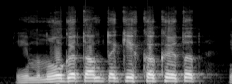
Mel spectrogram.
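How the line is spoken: Frightened question. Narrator (Russian): испуганно спросил Снегирь

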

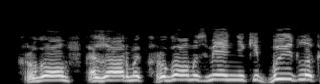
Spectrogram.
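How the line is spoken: Shouted. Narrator (Russian): кричал Хвощинский

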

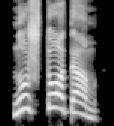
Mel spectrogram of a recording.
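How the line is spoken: Very loud shout. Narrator (Russian): опять закричала на всю Академию Кико

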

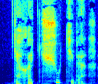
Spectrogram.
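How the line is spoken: Breathy exhale. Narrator (Russian): выдохнул

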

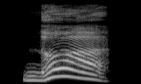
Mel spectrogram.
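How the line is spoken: Booming echoing bark. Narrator (Russian): рявкнул старейшина ледяных, усиленный звук его голоса эхом разнесся по залу

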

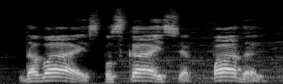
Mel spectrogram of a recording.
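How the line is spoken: Loud shout. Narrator (Russian): крикнул он громко

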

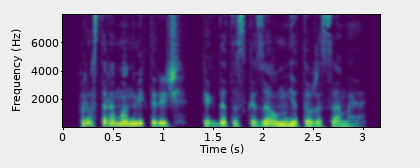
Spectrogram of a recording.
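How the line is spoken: Snorting. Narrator (Russian): хмыкнул я

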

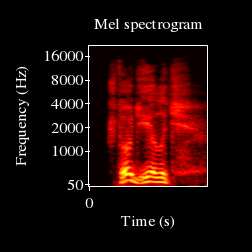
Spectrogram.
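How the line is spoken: Hypocritical sigh. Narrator (Russian): лицемерно вздохнул Удалов

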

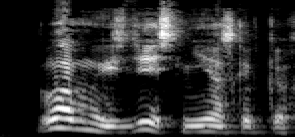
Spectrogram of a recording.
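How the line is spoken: Snorting. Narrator (Russian): хмыкнул Рабан

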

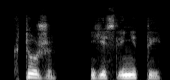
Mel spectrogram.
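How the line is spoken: Quiet question. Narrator (Russian): тихо спросил Аким

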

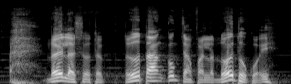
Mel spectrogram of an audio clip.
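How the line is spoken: Soft sigh. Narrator (Vietnamese): Vân Thiên Nhạc khẽ thở dài

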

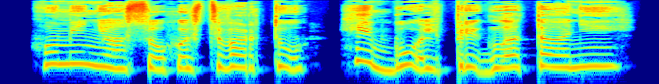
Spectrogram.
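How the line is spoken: Frightened exclamation. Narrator (Russian): испуганно воскликнула давешняя скандалистка

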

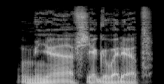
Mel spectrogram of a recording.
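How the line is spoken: Menacing tone. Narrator (Russian): грозно сдвинул брови

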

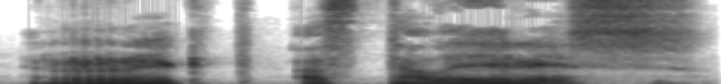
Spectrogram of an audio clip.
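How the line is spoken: Guttural gurgling croak. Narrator (Russian): прокаркал он гортанным клокочущим голосом

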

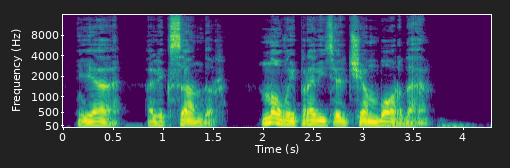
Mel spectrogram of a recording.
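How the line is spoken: Quiet, after a pause. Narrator (Russian): Помедлил немного и тихо сказал

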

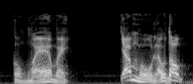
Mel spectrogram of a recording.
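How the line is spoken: Angry shout. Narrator (Vietnamese): Tư lĩnh quát lên

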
